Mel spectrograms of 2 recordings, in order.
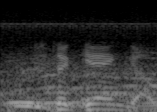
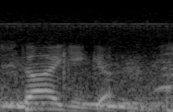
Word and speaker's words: Steigenga: He told us Stegenga, with the emphasis being on the second syllable. Correct. Everybody around here calls him Steigenga.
